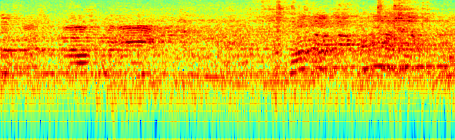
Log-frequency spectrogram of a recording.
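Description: Indistinct voices of spectators and officials in a sports hall: overlapping chatter and men's speech, with no words clear.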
